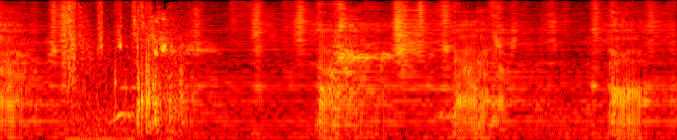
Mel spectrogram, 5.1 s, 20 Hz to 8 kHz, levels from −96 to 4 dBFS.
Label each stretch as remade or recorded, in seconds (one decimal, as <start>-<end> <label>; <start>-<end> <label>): 0.0-0.5 remade; 0.5-1.4 recorded; 1.4-5.1 remade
